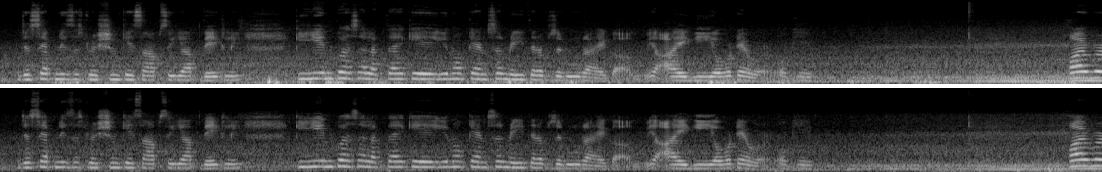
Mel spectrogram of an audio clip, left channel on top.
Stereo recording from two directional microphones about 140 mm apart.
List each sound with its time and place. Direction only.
0.2 s speech: 45° right (ahead or behind)
10.7 s vehicle: 45° right (ahead or behind)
